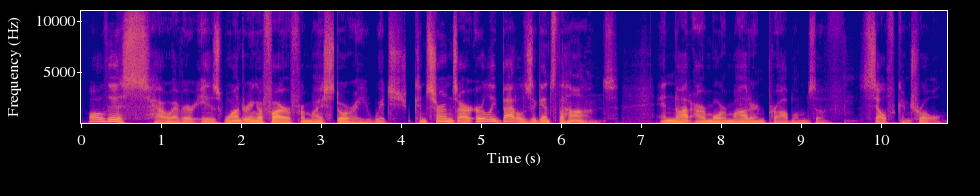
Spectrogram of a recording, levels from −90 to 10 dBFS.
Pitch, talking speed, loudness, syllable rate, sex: 110 Hz, 145 wpm, -18 LUFS, 4.0 syllables/s, male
